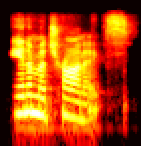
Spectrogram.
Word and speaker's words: animatronics: Think animalectronics? Is that how you say it? – Animatronics. – Thank you, because I butchered that.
